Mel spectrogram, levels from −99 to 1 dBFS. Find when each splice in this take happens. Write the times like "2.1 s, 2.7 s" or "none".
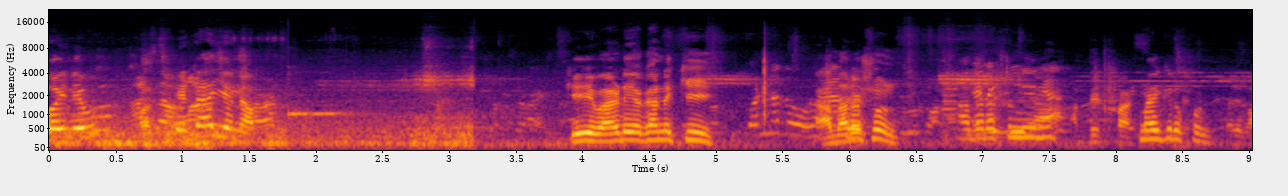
none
